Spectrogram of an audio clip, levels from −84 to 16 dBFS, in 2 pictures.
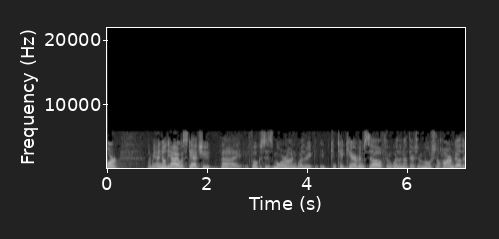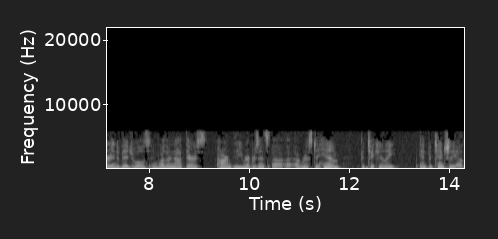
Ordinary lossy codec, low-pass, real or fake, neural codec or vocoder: MP3, 24 kbps; 7.2 kHz; real; none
